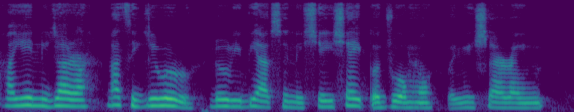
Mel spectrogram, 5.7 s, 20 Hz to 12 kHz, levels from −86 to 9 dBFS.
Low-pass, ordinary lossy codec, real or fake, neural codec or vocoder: 10.8 kHz; MP3, 96 kbps; fake; codec, 24 kHz, 1 kbps, SNAC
